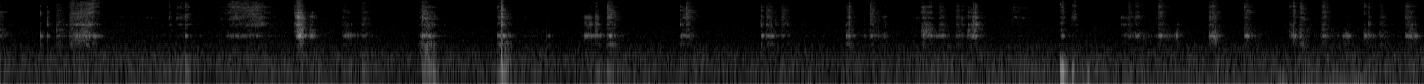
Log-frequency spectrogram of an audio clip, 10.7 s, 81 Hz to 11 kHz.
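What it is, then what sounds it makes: Stainless steel water bottle. Fingertips and nails tap and rub the side of a tall, hollow stainless steel water bottle with a pink-blue ombre coating and a metal cap, held in both hands. Quick, bright metallic taps each carry a brief ringing tone near 1.3 kHz, mixed with soft scratchy rubbing swishes. The sound is a steady, irregular stream of light clicks and rasps.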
